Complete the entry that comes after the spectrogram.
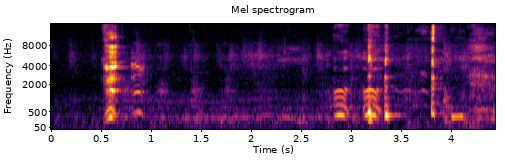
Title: Toddle Copying Hiccups 😂😂😀😁 #toddler #comedy #copying #hiccups #love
